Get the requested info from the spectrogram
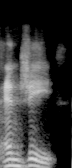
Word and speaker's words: Ng: But it's like, no, we've always stuck with someone decided it was NG. And so Detective Ng, in this case, is how it's pronounced in the movie.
